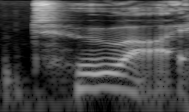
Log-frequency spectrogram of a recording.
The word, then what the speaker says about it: Tuai: So from approximately Ruatahuna is gravel, and it goes gravel all the way around Lake Waikaremoana to a place called Tuai, I believe. T-U-A-I, is that, am I pronouncing that correctly? Tuai? – I reckon you're pretty close on that one.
